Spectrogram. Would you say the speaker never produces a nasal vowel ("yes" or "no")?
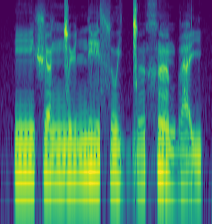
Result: no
